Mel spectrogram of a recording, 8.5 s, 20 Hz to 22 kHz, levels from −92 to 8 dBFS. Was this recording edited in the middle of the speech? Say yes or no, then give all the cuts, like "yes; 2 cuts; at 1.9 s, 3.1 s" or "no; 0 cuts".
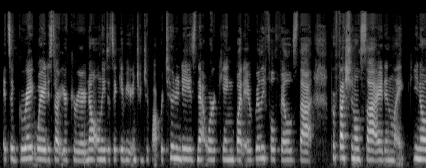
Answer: no; 0 cuts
